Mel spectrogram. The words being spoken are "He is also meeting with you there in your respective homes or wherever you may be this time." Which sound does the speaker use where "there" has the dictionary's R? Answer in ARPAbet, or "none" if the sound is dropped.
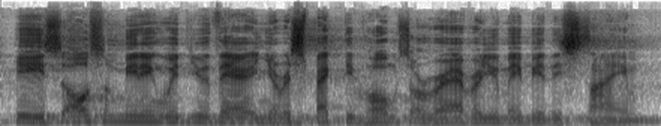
R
